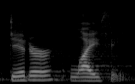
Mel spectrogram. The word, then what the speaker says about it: DiTerlizzi: Tony Diterlizzi, who created I'm sorry, I mispronounced his name. It's Diterlizzi.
